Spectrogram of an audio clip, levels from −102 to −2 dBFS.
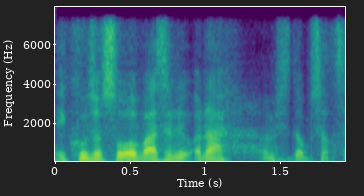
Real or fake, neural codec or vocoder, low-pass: fake; codec, 16 kHz in and 24 kHz out, 0.4 kbps, LongCat-Audio-Codec, four codebook decoder; 7.2 kHz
